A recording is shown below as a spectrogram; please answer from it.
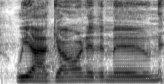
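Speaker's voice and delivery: put-on odd Boston accent. Discussing a photo of Kennedy watching a rocket launch, Kennedy Boston accent. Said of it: "the weirdest Boston accent I've ever heard".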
